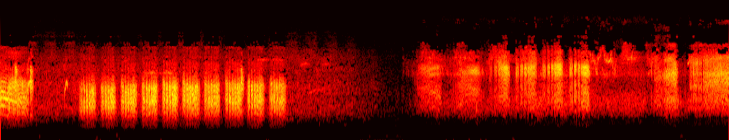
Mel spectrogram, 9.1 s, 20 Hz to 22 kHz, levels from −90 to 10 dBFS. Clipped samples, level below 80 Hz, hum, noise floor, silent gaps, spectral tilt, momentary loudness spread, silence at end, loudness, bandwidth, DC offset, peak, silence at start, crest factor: under 0.1%; under -90 dBFS; none; -65 dBFS; none; 7.5 dB/octave; 15 LU; 0 s; -20 LUFS; 12.5 kHz; under 0.1%; -2 dBFS; 0 s; 20 dB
